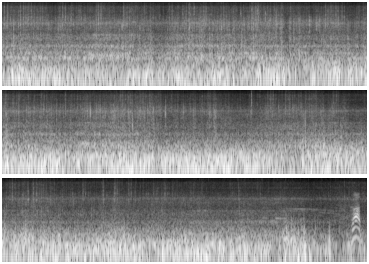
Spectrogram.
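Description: Wind buffets loudly, outdoors.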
